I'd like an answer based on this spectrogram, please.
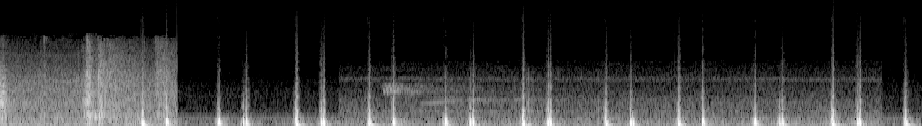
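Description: Heartbeat sound effect: pairs of low thumps, lub-dub, about once a second, beginning about two seconds in.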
